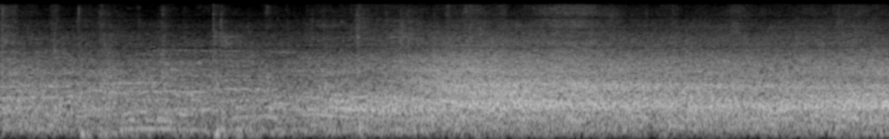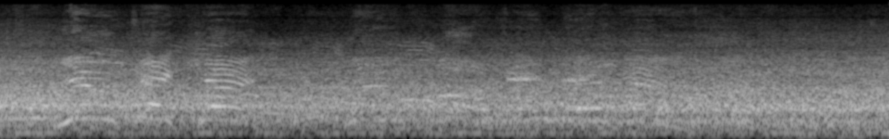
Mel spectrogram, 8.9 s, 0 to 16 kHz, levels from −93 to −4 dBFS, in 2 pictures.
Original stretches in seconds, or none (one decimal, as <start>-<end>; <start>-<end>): 1.4-2.6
